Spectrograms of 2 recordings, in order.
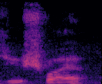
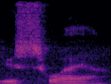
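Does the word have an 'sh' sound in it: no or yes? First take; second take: yes; no. First: The middle has an English 'sh' sound. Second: The middle has no 'sh' sound. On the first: The speaker calls it wrong. "so there's an S H there. People pronounce it as Ushuaia" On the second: The speaker calls it right. "the H is in Spanish is silent, so it's actually Ushuaia"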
